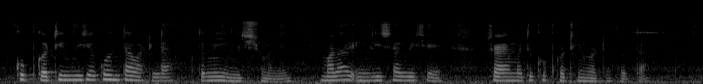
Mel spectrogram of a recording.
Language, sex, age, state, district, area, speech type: Marathi, female, 30-45, Maharashtra, Amravati, rural, spontaneous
